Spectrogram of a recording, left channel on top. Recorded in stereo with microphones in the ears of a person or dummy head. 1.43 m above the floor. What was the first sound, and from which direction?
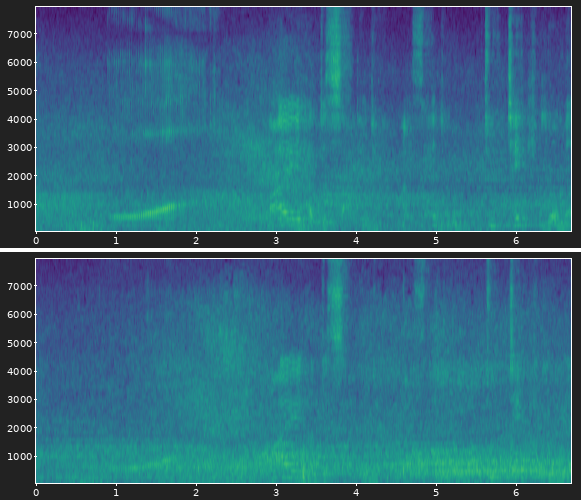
Snoring, 65° left (ahead or behind).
